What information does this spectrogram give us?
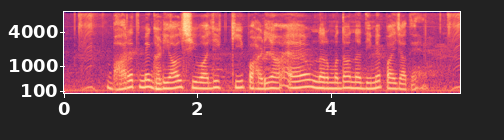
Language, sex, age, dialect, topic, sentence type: Hindi, male, 25-30, Hindustani Malvi Khadi Boli, agriculture, statement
